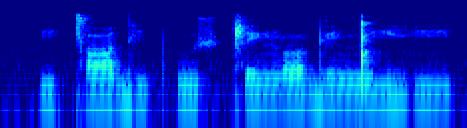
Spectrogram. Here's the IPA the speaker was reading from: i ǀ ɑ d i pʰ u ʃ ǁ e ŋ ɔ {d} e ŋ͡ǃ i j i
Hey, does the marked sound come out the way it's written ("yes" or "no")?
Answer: yes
